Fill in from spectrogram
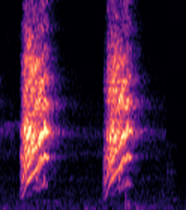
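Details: California scrub jay (Aphelocoma californica) gives its most characteristic call: two harsh, raspy 'shreep' notes, each about a quarter second long and under a second apart; nothing else heard.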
